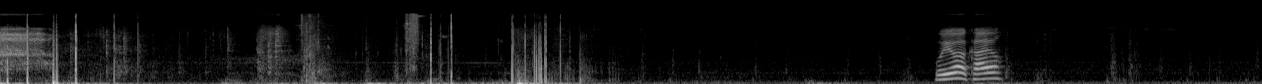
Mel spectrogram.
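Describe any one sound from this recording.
Footsteps land and run on grass.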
